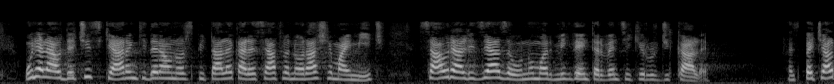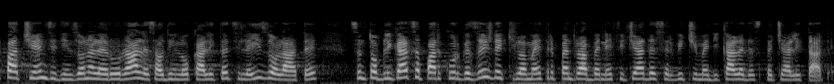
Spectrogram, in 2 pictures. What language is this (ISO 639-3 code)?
ron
